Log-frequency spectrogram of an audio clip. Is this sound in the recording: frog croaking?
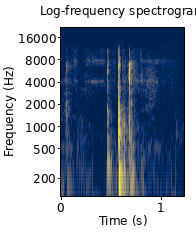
no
